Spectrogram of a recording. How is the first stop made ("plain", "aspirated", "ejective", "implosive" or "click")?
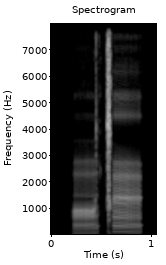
click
